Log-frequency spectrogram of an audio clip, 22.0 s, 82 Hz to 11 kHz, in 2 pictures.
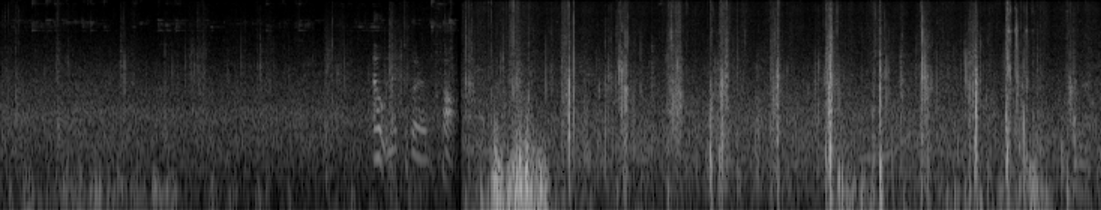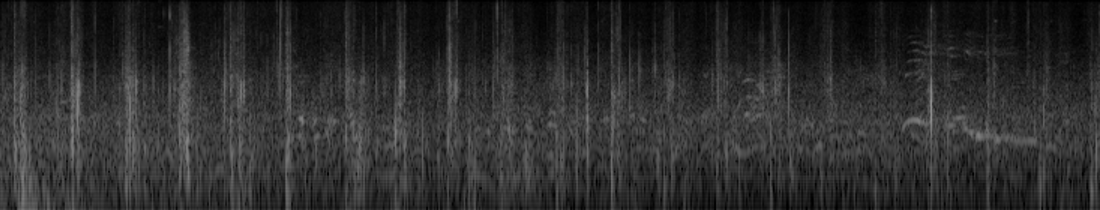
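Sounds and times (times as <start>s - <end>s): footsteps crunching on gravel: 0.0s - 22.0s.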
